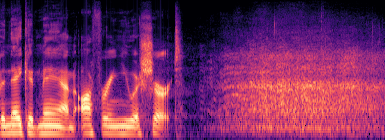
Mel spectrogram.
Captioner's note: laughter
